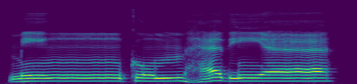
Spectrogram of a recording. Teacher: And at the end of it this time, we have إظهار, since the meme at the end of منكم will have to be shown, since after it directly we have the letter ha. So we say منكم هدية.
